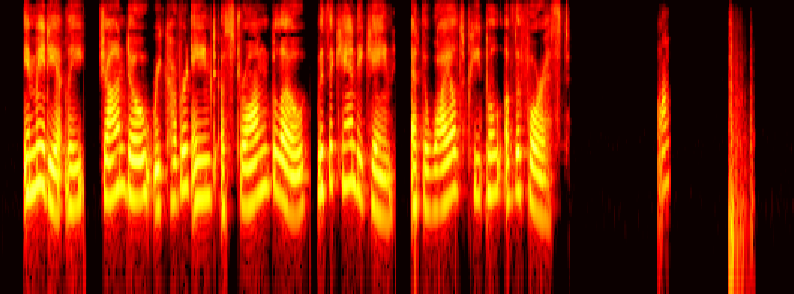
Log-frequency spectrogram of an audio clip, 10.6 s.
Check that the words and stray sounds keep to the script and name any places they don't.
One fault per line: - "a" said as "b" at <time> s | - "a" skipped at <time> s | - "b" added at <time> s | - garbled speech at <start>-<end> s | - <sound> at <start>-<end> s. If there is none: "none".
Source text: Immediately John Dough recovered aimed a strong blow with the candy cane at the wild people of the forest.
- laugh at 8.8-8.9 s
- thud at 9.7-10.1 s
